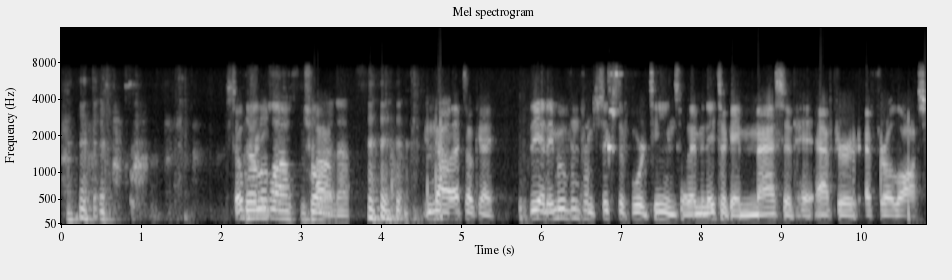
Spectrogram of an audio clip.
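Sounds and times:
laughter: 0.1s - 0.9s, 2.2s - 3.3s, 3.9s - 10.8s
speech: 0.1s - 1.1s, 2.2s - 10.8s
puppy whimpering: 0.4s - 1.6s, 6.8s - 7.3s
puppy panting: 0.4s - 1.8s.

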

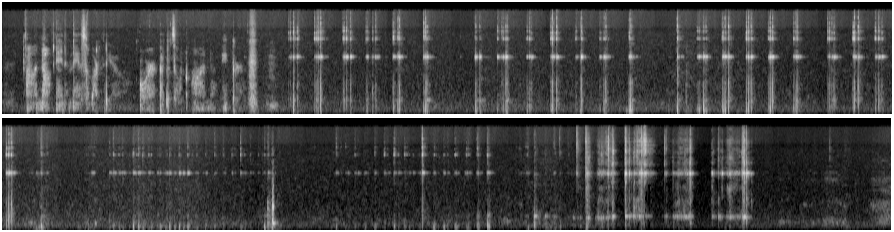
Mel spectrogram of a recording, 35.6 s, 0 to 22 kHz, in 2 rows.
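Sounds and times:
speech: 0.5s - 4.4s
tapping on a glass jar: 5.7s - 8.6s, 9.4s - 12.8s, 13.5s - 18.8s, 19.5s - 23.3s, 24.5s - 27.6s, 28.3s - 32.8s.

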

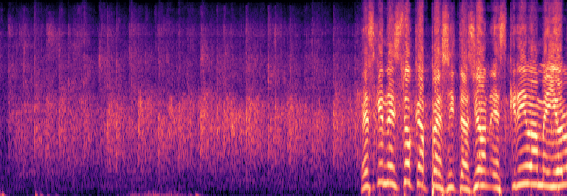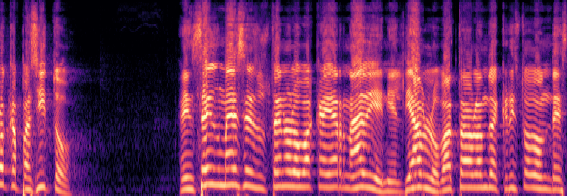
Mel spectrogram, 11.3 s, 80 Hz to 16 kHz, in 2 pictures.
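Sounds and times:
congregation applauding: 0.0s - 5.8s
speech: 3.6s - 6.5s, 7.5s - 11.3s.

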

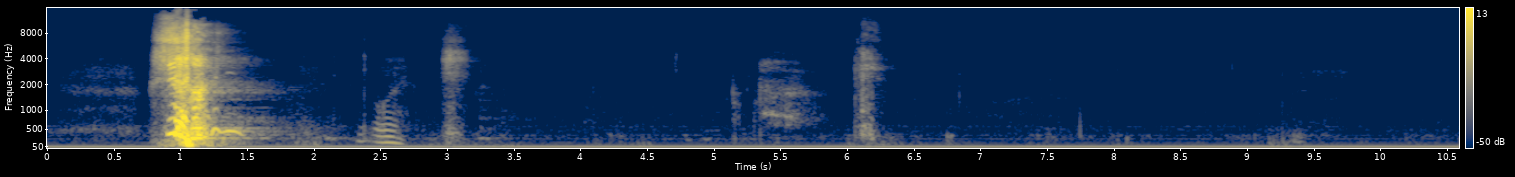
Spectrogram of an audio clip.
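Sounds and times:
speech: 0.8s - 1.4s
single sharp sneeze: 0.8s - 1.6s, 5.4s - 6.4s.

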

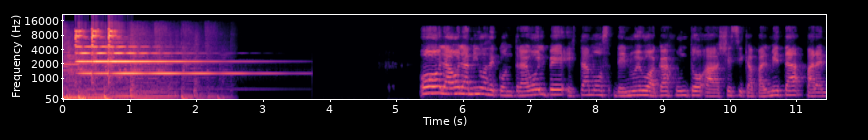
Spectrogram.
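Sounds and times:
bell ringing to start the show: 0.1s - 3.7s
speech: 5.4s - 11.4s.

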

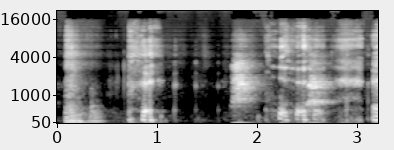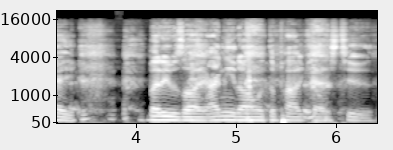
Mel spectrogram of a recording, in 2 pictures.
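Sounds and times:
laughter: 0.7s - 1.4s, 2.1s - 6.4s
speech: 0.8s - 1.1s, 2.2s - 6.4s
guard dog barking gruffly at mailman: 1.8s - 2.8s.

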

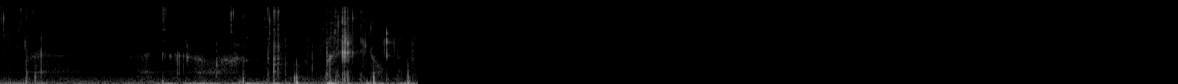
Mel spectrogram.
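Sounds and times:
chewing a snack: 0.0s - 0.5s, 1.4s - 4.2s
crunchy bites into a snack: 0.0s - 0.5s, 1.6s - 4.2s.

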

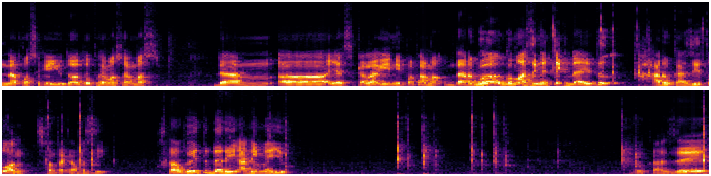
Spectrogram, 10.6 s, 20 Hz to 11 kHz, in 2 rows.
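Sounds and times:
speech: 0.0s - 7.6s, 10.0s - 10.5s
crisp clacky keystrokes on a computer keyboard: 3.9s - 7.5s, 8.2s - 10.5s.

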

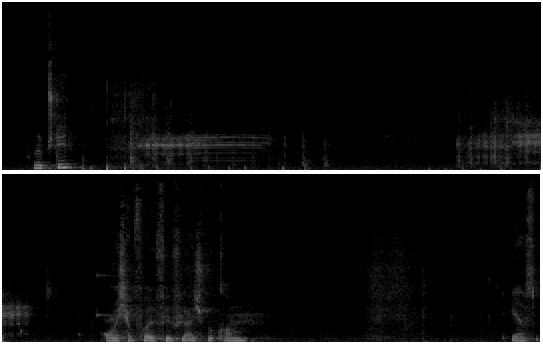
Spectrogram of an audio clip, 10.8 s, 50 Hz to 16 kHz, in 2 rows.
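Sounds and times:
speech: 0.3s - 1.3s, 6.4s - 8.0s, 10.5s - 10.7s
sharp clicking taps: 0.8s - 3.4s, 4.2s - 5.6s
sheep bleating in a video game: 1.3s - 2.8s, 4.6s - 5.7s.

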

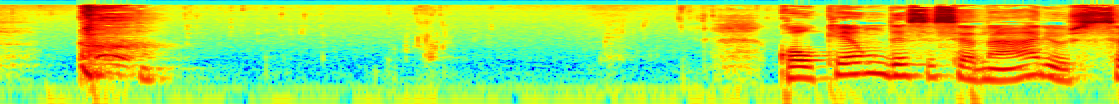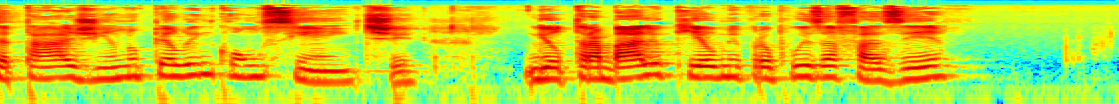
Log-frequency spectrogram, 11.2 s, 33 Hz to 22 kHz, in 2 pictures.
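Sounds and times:
speech: 0.6s - 0.9s, 3.9s - 10.4s
sips and swallows of water: 1.0s - 3.9s, 10.8s - 11.1s.

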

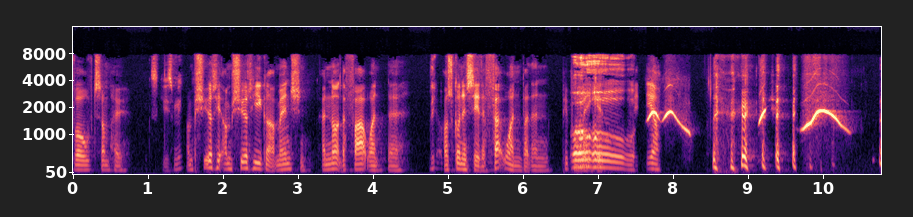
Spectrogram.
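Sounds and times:
speech: 0.0s - 10.0s
person whistling: 7.7s - 8.4s, 9.2s - 10.5s.

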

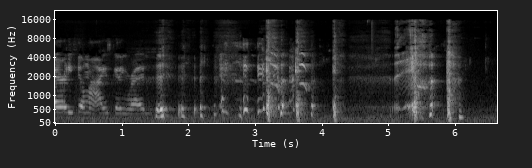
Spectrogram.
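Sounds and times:
speech: 0.2s - 3.0s
person coughing after a bong hit: 3.1s - 4.4s, 5.1s - 6.2s.

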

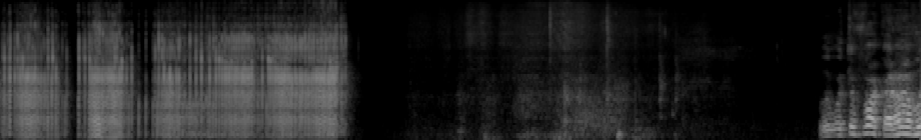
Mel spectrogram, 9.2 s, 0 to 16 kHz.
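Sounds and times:
long sputtering fart: 0.0s - 3.7s
faint scattered rustling: 4.0s - 8.0s
speech: 8.2s - 9.2s.

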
